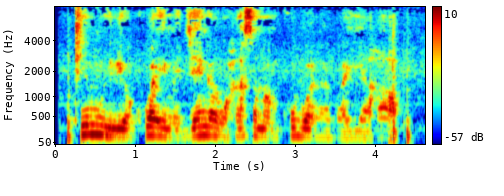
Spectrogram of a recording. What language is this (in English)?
Swahili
